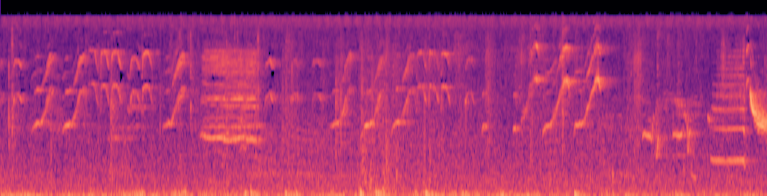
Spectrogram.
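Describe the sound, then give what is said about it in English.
A male and female saddleback pair make quiet fluting calls to each other: many soft whistled notes, mostly short upward sweeps, repeated in loose clusters over a low background rumble. “They then have sexually dimorphic quiet calls, and these are beautiful, quiet little fluting calls that males and females will do as part of the pair bond, essentially.”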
